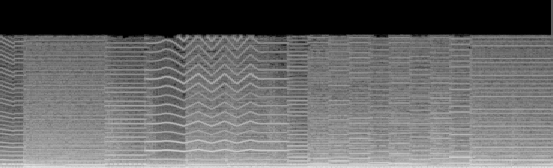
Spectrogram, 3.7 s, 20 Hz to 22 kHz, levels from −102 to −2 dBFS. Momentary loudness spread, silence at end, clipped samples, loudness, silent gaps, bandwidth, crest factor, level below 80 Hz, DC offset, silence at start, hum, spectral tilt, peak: 1 LU; 0 s; under 0.1%; -16 LUFS; none; 17.5 kHz; 8 dB; -22 dBFS; under 0.1%; 0 s; none; -5 dB/octave; -6 dBFS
